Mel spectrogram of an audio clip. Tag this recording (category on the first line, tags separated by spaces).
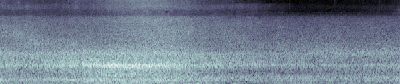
Soundscapes > Urban
Drive-by Car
